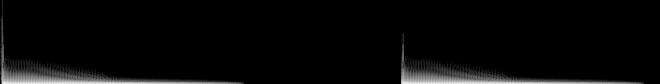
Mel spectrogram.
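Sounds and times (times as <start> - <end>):
sub bass: 0.0 - 2.4, 4.0 - 6.4.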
